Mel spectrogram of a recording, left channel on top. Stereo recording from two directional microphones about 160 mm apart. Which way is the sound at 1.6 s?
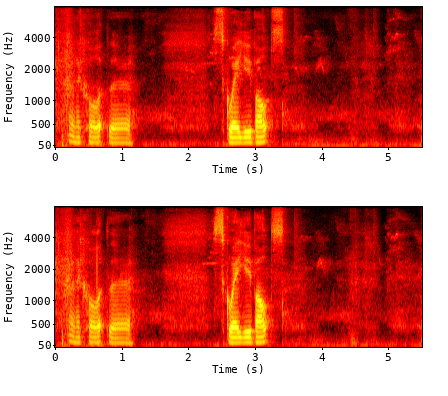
Centre (ahead or behind).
